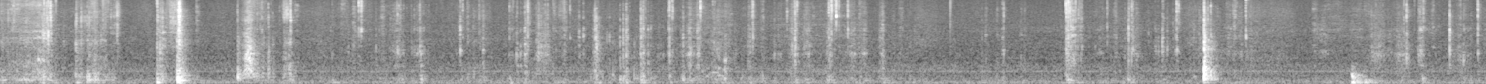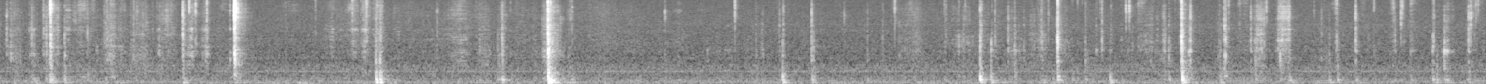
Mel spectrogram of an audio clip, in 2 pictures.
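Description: Irregular clicks, taps and knocks of small plastic and metal laptop parts being handled during disassembly, with a few louder clacks.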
